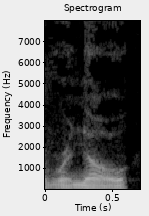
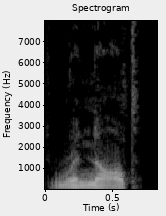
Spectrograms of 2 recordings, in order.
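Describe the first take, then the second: First: Said in the usual way. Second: "Renault" with the final L and T sounded; alternative pronunciation. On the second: Shown as a demonstration. Explaining a car's transmission, alternative anglicized pronunciation of Renault. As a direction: say "Renault" as spelt, ending in -nault. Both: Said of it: "also pronounced Renault".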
